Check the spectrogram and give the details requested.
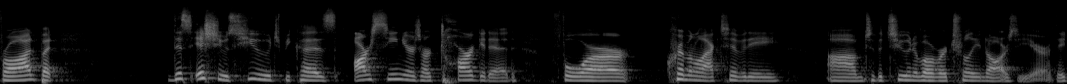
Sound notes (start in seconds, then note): none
